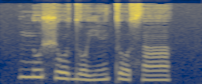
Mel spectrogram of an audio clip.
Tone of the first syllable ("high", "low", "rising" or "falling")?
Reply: high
